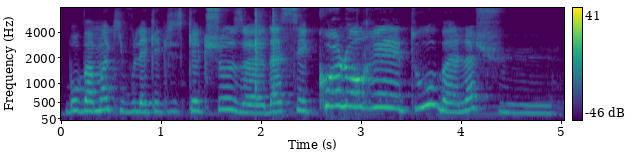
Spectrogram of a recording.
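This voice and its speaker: A woman beauty vlogger chatting casually through a makeup challenge, bubbly and easily excited as she talks to her viewers. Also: sits high, moderate pace, soft background music.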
